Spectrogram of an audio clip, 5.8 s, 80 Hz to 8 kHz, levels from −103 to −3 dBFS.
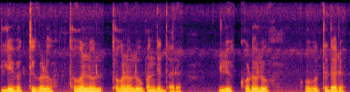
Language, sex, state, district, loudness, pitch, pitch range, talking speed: Kannada, male, Karnataka, Koppal, -16 LUFS, 135 Hz, 130-140 Hz, 80 wpm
